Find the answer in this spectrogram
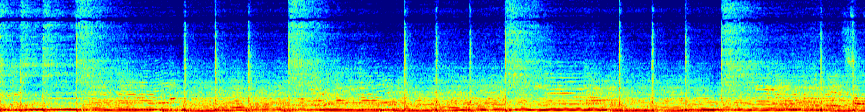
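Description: Live rock band playing an instrumental passage: electric guitar, bass guitar and drum kit, with held bass notes that change every second or so and several cymbal crashes.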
